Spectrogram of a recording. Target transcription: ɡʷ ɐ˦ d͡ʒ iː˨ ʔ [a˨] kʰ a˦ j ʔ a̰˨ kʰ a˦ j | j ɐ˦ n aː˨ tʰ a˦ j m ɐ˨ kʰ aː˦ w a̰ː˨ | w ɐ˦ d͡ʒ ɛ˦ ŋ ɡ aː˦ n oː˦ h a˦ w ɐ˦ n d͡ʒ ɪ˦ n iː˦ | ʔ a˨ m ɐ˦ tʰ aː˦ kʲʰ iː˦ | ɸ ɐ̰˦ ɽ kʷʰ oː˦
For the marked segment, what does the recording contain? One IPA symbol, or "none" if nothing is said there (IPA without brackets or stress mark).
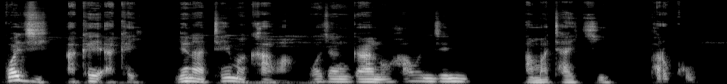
a˨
